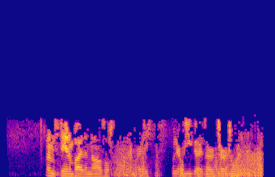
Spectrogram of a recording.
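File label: Incident Tac 2, Scanner audio recording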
